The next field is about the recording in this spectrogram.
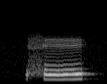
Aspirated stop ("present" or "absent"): absent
